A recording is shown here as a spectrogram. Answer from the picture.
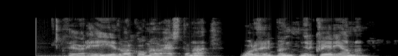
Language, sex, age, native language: Icelandic, male, 50-59, Icelandic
